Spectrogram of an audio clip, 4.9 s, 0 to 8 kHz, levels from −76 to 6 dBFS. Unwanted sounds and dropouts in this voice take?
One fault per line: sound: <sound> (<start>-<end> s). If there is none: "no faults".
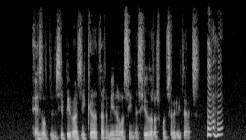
sound: laugh (4.1-4.5 s)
